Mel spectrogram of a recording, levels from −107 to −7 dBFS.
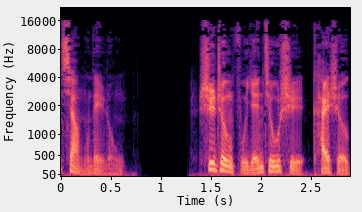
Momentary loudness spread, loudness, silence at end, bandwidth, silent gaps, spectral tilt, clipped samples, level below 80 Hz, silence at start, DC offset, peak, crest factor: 14 LU; -27 LUFS; 0 s; 16.5 kHz; 0.85-1.26 s; -4 dB/octave; under 0.1%; -50 dBFS; 0 s; under 0.1%; -4 dBFS; 24 dB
